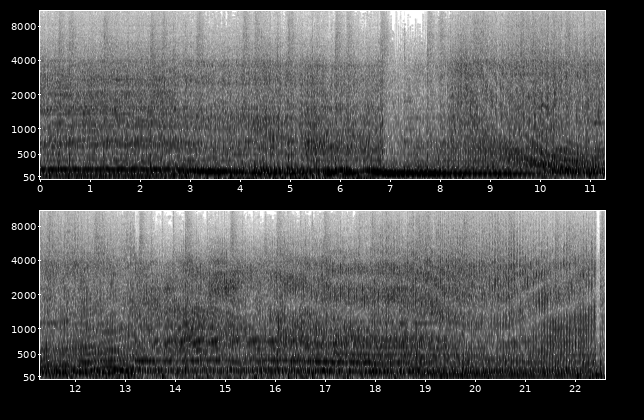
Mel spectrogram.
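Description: Light-aircraft piston engines and propellers running steadily, with a plane passing low overhead about a third of the way in and again near the end, its sound sweeping as it goes by.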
